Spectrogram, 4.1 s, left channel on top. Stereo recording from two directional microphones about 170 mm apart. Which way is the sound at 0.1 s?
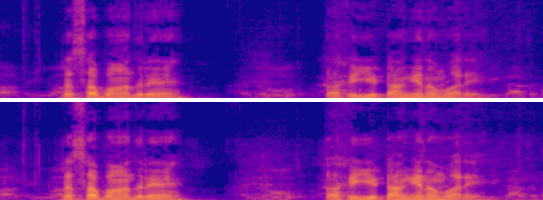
15° left (ahead or behind).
